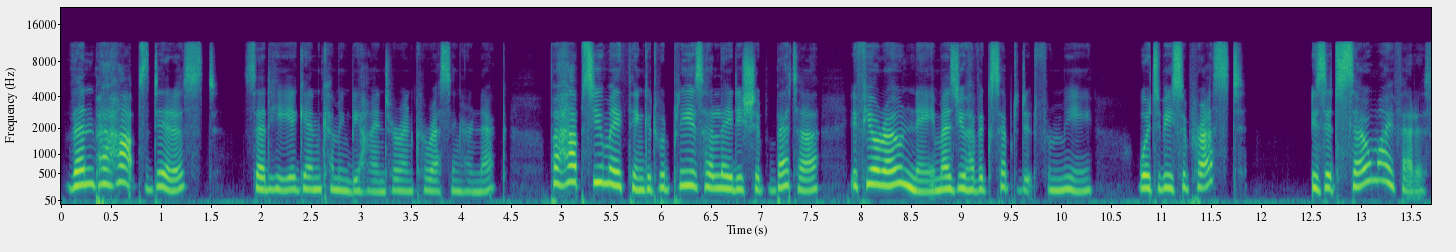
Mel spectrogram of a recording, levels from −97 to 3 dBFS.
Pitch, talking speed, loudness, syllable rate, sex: 235 Hz, 180 wpm, -19 LUFS, 5.4 syllables/s, female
